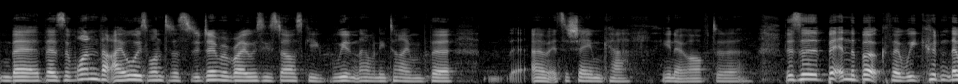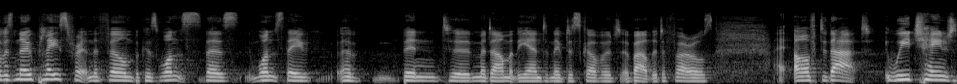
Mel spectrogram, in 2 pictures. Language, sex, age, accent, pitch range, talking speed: English, female, 30-49, British, 155-185 Hz, 230 wpm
